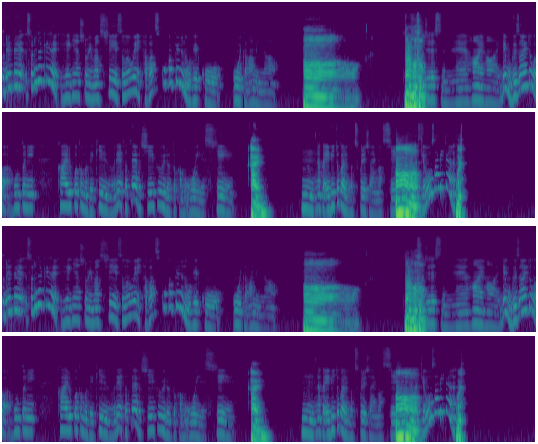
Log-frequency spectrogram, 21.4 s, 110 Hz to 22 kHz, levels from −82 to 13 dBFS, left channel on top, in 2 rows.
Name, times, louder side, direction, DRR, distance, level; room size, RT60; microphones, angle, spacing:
voice 1, 0.0-4.4 4.6-5.5 8.1-11.3 11.8-15.3 16.7-19.9, left 1 dB, 20° left, 1.4 m, -42 dB
voice 2, 6.0-7.1 8.1-8.5 15.6-16.0 18.5-19.1 19.8-19.9, left 3 dB, 55° left, 0.8 m, -20 dB
7.3 x 5.9 x 2.4 m
head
